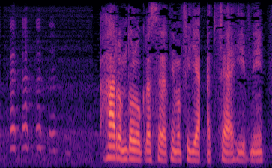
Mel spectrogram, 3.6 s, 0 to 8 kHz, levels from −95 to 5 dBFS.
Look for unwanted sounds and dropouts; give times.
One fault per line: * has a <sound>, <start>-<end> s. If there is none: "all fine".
* has a laugh, 0.1-1.0 s
* has a dropout, 2.7-2.8 s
